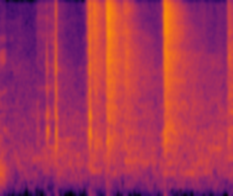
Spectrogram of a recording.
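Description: Bolt of a Browning A-Bolt III bolt-action rifle being worked open with the safety on, after its bolt-release button is pressed. It gives a few sharp metallic clicks spread over about two seconds, with soft handling rustle between them.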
